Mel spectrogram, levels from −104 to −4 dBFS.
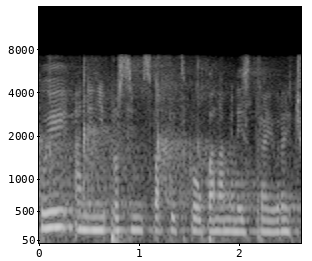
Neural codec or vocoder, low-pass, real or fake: none; 7.2 kHz; real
